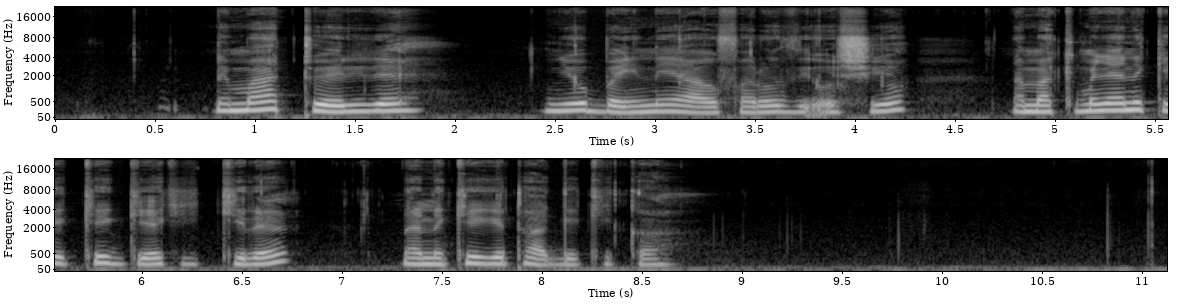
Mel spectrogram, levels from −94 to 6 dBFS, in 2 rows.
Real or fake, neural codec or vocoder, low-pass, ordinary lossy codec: real; none; none; none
